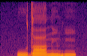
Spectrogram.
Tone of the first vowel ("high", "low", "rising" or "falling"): high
